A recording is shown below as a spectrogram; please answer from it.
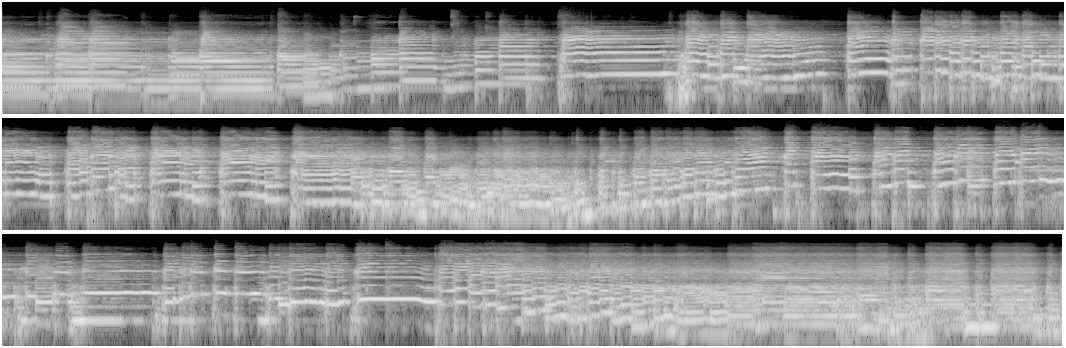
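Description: Les Paul electric guitar played through a Fuchs ODS-II amp's drive channel. It starts as a fairly clean tone with ringing notes, then from about seven seconds in grows denser and more overdriven as gain boosts and drive are brought in. The lead lines carry frequent string bends.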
